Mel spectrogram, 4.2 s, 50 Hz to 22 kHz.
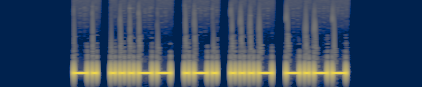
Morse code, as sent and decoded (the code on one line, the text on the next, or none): -. ...-- .-. ...- -.--
N3RVY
